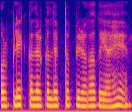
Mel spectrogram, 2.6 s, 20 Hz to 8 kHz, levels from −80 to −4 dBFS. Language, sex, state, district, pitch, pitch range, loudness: Hindi, female, Arunachal Pradesh, Lower Dibang Valley, 195 Hz, 190-200 Hz, -15 LUFS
